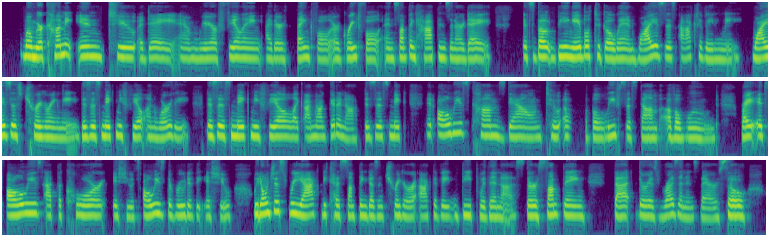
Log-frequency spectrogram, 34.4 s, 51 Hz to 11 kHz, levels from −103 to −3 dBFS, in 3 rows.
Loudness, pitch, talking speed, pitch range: -22 LUFS, 210 Hz, 180 wpm, 200-220 Hz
